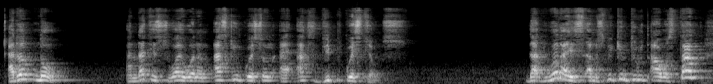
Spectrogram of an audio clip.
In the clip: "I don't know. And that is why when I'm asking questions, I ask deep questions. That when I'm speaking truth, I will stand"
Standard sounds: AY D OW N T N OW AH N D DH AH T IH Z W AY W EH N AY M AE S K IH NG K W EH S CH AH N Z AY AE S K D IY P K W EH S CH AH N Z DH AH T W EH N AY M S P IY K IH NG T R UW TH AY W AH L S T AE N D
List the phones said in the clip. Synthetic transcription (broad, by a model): AY D OW N T N OW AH N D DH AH T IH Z W AY W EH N AY M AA S K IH NG K W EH S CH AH N AY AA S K D IY P K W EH S CH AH N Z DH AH T W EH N AY M S P IY K IH NG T UW T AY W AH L S T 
